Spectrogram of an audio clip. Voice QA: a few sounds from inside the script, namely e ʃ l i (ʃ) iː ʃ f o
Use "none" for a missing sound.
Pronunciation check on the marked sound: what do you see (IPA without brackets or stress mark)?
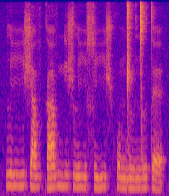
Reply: ɬ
